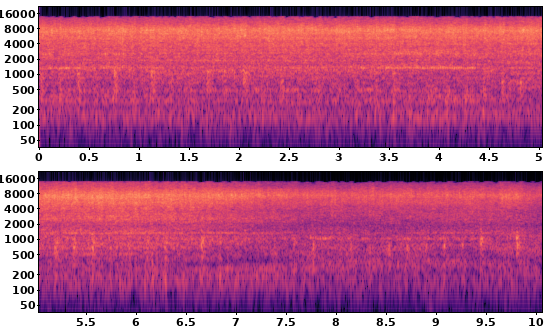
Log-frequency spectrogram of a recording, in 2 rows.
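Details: 1991 Chevy K1500 305 V8 at steady idle: a regular light knock, about two to three per second, over the engine hum, from a worn connecting rod bearing.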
